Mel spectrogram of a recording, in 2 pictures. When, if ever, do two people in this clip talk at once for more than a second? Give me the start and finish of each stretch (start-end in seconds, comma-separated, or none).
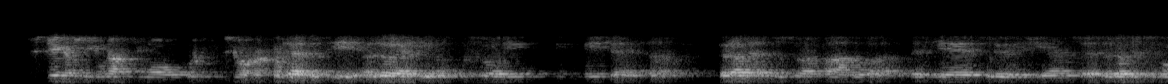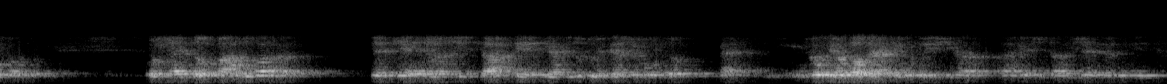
none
